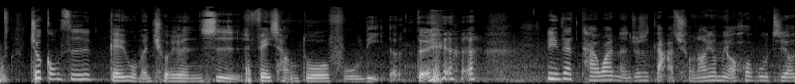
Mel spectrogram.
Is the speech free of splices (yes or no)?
no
